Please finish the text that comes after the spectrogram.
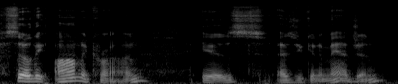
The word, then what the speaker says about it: Omicron: two words in there ah being this short o sound and micron is a word for short so the short o is the Omicron and I prefer to pronounce that as the Omicron some people choose to pronounce it as an O sound but I prefer to keep that for the the Omega and you can hear o mega the long Omega oh but this is the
